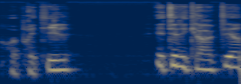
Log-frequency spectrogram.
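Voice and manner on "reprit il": ordinary delivery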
